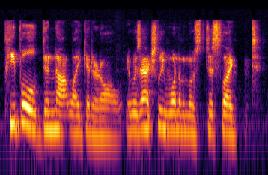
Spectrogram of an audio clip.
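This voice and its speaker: This podcast guest, who makes online videos and hails from the US tri-state area, spins candid, self-mocking anecdotes in a relaxed, conversational manner. His fairly high voice is brisk and has a fairly bright tone.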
